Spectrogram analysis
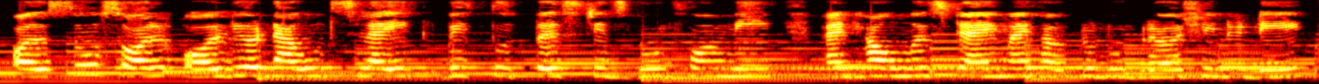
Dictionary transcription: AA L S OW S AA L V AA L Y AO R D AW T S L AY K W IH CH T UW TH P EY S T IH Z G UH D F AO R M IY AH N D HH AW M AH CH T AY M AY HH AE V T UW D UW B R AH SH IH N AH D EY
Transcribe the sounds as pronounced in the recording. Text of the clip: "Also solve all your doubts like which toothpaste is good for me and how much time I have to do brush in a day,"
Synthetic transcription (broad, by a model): AA L S OW S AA L AA L Y AO R D AW T S L AY K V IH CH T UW T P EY S T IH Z G UH D F AO R M IY AH N D HH AW M AH CH T AY M AY HH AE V T UW D UW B R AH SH IH N AH D EY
